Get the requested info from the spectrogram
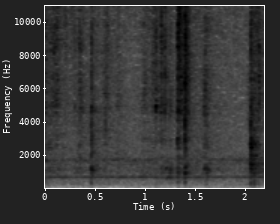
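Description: Near silence: room tone with a faint steady hum and a few faint clicks, about half a second and a second and a half in, from packaging being handled out of shot.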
